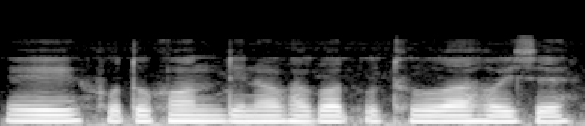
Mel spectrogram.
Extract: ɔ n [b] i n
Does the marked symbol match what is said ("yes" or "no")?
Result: no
